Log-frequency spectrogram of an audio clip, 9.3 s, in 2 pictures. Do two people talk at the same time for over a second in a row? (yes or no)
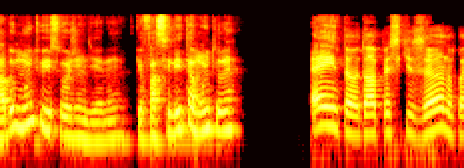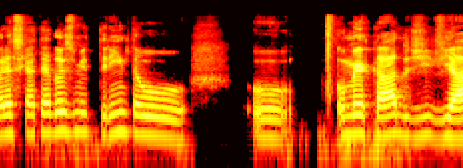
no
